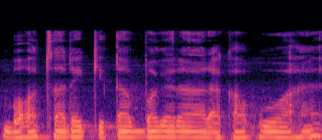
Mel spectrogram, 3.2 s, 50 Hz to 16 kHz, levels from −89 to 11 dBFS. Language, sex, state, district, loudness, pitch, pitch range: Hindi, male, Chhattisgarh, Raipur, -16 LUFS, 105 Hz, 100-110 Hz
